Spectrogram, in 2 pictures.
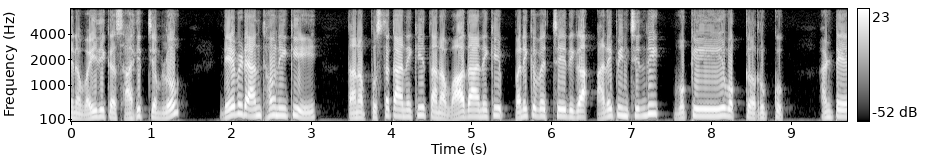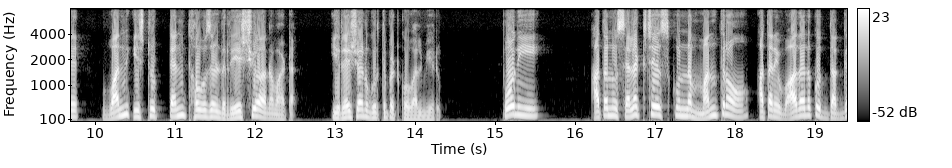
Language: Telugu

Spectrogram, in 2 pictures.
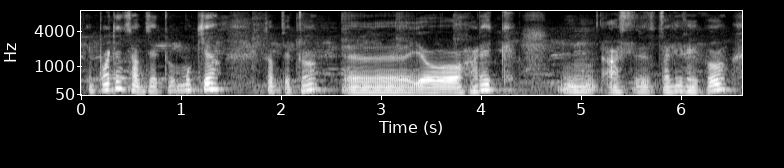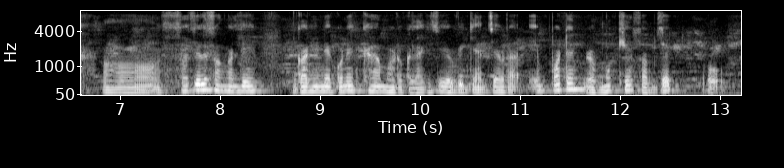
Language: Nepali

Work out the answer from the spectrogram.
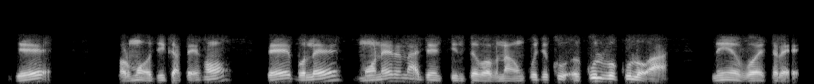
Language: Santali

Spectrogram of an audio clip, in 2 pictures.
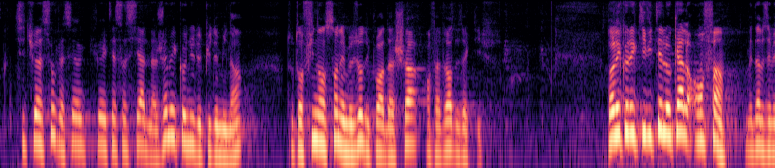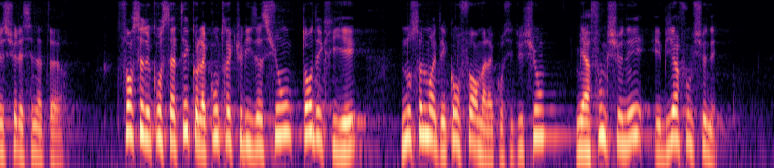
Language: French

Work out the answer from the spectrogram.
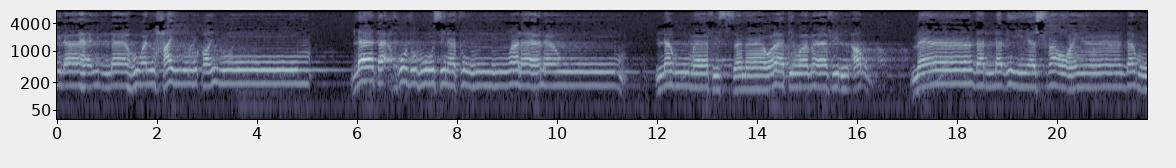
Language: Arabic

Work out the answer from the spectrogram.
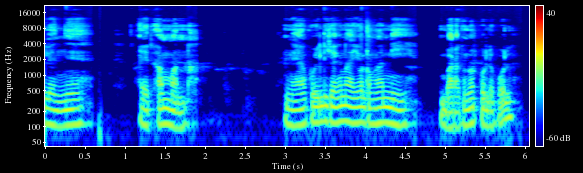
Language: Masai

